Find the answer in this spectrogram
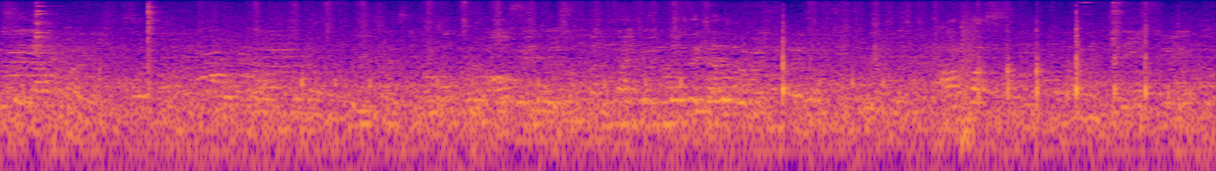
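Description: Kitchen knife chopping red onion on a wooden cutting board: sharp knife strikes, a few early on and then a quick run of louder strikes in the last two seconds, over a background of people chattering.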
